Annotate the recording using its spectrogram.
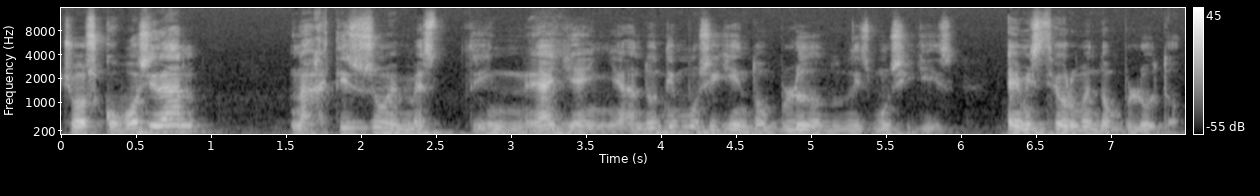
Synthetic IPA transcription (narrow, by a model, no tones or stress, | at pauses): t͡ʃoskopo̞siðanː | axt̪issumemːes̬t̪inḛaʝeɲːand̪und̪imːus̬icind̪o̞mblut̪ond̪und̪izmusicis | emisθeo̞ɾumend̪o̞mblut̪o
